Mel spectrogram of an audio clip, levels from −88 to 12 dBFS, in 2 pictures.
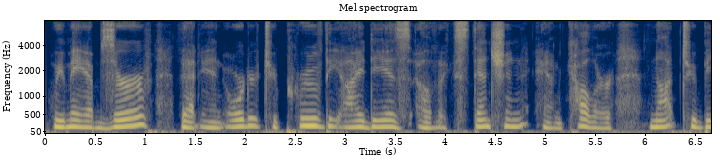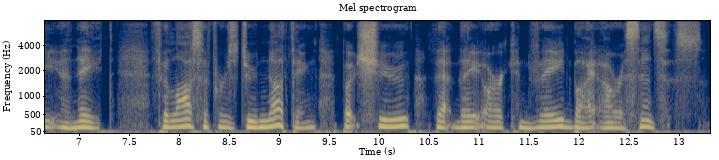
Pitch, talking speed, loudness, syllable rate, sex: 165 Hz, 135 wpm, -16 LUFS, 4.1 syllables/s, male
